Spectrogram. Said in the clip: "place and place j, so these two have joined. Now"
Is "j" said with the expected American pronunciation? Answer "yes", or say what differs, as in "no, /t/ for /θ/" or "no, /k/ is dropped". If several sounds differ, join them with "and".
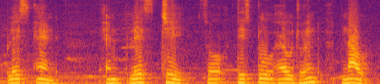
no, /tʃ/ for /dʒ/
